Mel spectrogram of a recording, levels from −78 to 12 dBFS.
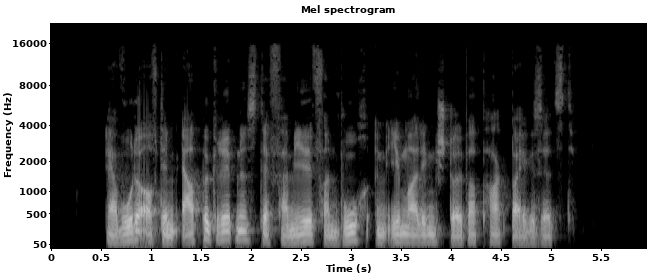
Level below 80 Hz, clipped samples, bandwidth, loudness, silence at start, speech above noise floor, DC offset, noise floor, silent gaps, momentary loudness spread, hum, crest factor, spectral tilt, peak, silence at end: -48 dBFS; under 0.1%; 16 kHz; -19 LUFS; 0.55 s; 61 dB; under 0.1%; -80 dBFS; none; 7 LU; none; 18 dB; -6.5 dB/octave; -2 dBFS; 0.85 s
